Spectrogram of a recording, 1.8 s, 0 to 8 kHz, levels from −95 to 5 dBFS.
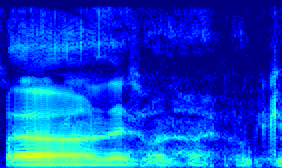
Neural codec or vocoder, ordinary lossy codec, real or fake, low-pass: none; none; real; none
